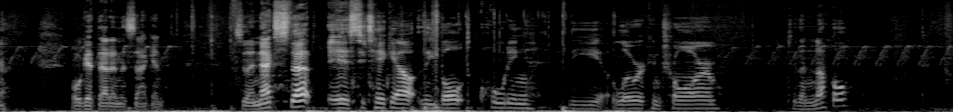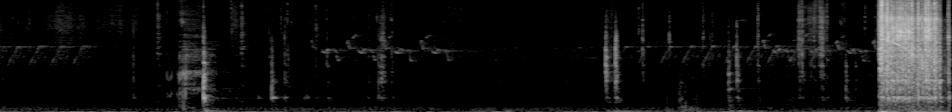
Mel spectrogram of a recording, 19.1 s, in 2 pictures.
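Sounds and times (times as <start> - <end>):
faint bird trills and chirps: 6.8 - 18.6.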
